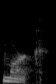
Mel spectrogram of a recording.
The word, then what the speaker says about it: Marquis: Letters of Marquis. That's Mark. Marquis. Marquis is spelled Q-U-I-S.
